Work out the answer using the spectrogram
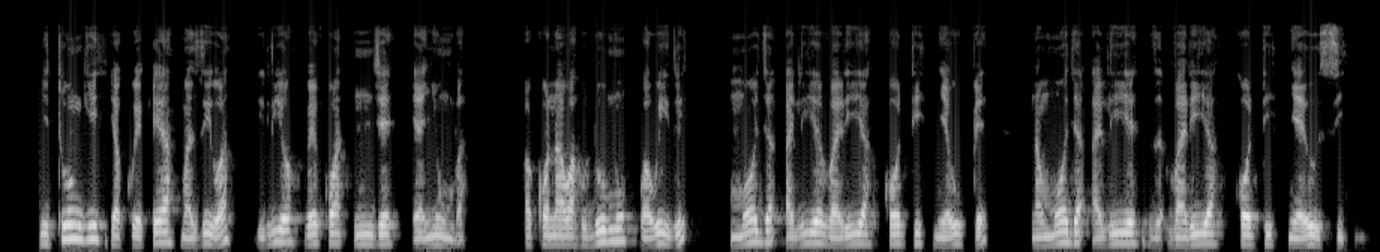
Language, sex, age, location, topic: Swahili, male, 25-35, Kisii, agriculture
